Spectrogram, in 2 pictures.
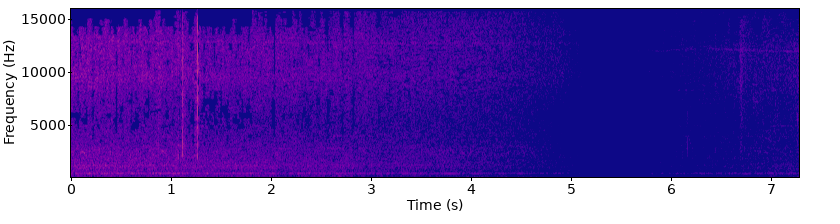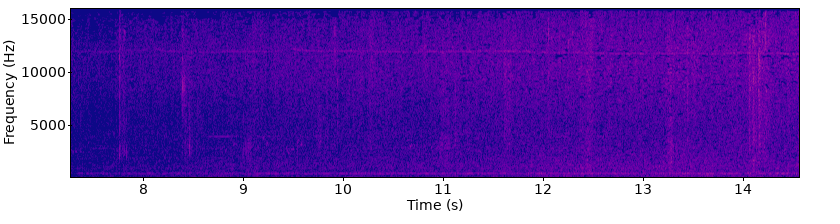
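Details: Swarm of bees during capture, a dense continuous drone at a steady mid pitch that cuts out briefly about a third of the way in, then swells back to full strength with faint outdoor noise.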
